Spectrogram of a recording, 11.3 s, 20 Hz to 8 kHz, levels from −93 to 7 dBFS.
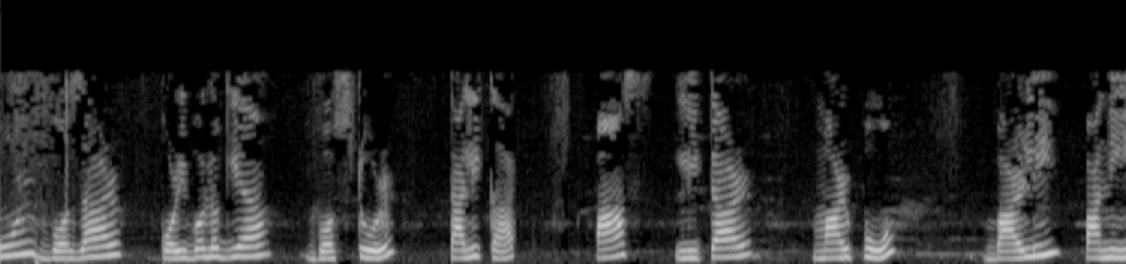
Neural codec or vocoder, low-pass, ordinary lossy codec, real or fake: none; 7.2 kHz; MP3, 24 kbps; real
